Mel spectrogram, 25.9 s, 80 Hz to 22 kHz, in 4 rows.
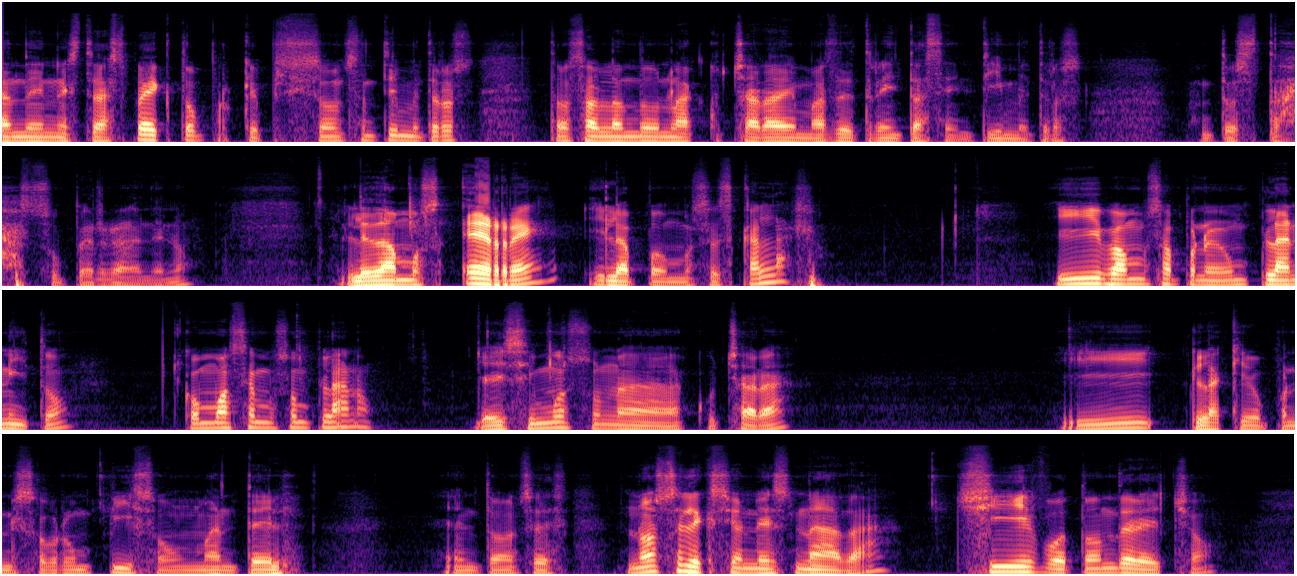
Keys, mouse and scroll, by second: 11.2 click, 12.7 alt+right click, 13.1 alt+middle click, 13.9 alt+click, 14.8 alt+click, 15.6 click, 18.1 click, 18.1 w, 18.7 alt+click, 19.0 alt+right click, 19.3 alt+middle click, 19.5 alt+scroll, 19.5 click, 21.7 shift+right click, 22.5 alt+middle click, 22.6 click.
